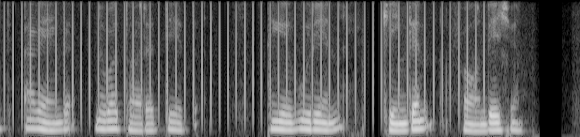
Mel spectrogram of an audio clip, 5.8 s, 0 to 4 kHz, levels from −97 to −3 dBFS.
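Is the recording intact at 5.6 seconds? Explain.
No. From 5.32 s to the end of the clip at about 5.8 s, the real background has been replaced by comfort noise. This is likely discontinuous transmission: the sender stopped sending once its voice detector heard no speech, and the receiver filled the gap with synthetic noise. At 5.6 s you hear a flat, featureless hiss about 7 dB quieter than the room sound before it. It's band-limited to 4 kHz, which fits the G.711 call path.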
